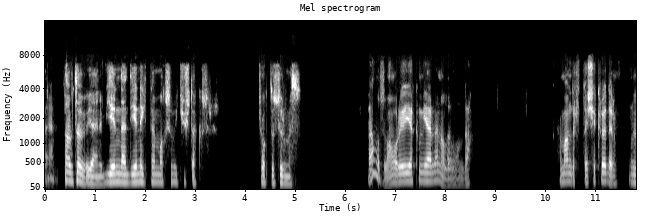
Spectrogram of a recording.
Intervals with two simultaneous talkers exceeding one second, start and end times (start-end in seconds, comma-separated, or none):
none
